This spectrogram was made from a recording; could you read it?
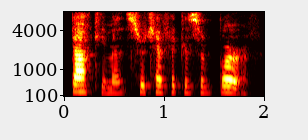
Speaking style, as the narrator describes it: exclaimed enemies of Rosane

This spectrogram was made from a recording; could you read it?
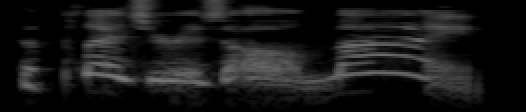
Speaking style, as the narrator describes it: I squeaked

